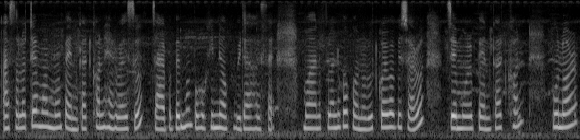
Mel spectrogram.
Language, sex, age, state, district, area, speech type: Assamese, female, 18-30, Assam, Golaghat, urban, spontaneous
